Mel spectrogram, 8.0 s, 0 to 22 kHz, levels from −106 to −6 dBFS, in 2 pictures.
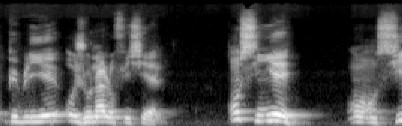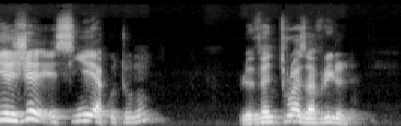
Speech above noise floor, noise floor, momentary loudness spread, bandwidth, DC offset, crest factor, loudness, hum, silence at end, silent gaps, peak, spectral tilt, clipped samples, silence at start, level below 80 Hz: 57 dB; -76 dBFS; 16 LU; 14.5 kHz; under 0.1%; 18 dB; -19 LUFS; none; 0.45 s; none; -2 dBFS; -4.5 dB/octave; under 0.1%; 0.1 s; -72 dBFS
